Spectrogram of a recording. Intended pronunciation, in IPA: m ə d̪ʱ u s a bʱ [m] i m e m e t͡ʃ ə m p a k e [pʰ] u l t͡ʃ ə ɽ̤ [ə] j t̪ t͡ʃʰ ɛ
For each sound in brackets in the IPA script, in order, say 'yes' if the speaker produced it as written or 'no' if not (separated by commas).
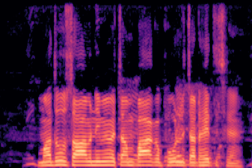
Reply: no, yes, yes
